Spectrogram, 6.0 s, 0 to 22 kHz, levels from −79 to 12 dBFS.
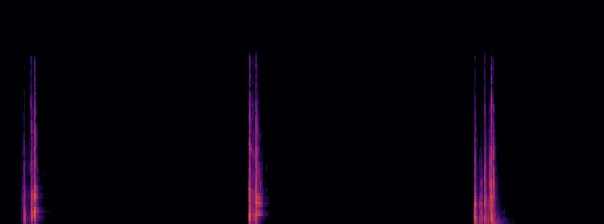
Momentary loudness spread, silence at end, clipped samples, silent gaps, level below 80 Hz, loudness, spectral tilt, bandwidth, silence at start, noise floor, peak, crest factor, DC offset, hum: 6 LU; 1.05 s; under 0.1%; 2.44-2.48 s; -62 dBFS; -30 LUFS; -0.5 dB/octave; 16.5 kHz; 0.25 s; under -90 dBFS; -4 dBFS; 34 dB; under 0.1%; none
